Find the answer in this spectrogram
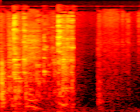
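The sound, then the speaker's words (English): Faint clinks of plates and cutlery as Grandma dishes out dinner: a few light, bright taps and chinks in quick succession, then a quieter lull with one more soft clink. “Grandma dishes out dinner.”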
